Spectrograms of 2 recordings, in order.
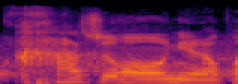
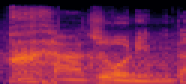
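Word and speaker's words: חזון: 잠언 29장 18절에 나오는 묵시라고 하는 단어는 히브리어로 카존이라고 합니다. 발음이 이상해서 미안해요. 거기는 이 목소리에서부터 나오는 가래침 뱉는 소리가 나오는 것이라 하존입니다.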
